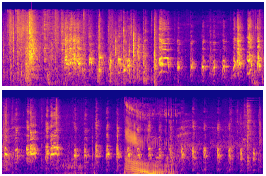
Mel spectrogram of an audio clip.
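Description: Chickens clucking and squawking in a rapid flurry of short calls. About eight seconds in, a loud sound sweeps steeply down in pitch.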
